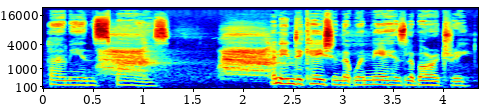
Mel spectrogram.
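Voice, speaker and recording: An actress playing a haughty, commanding sorceress in a video game, speaking in a formal, controlled and clipped manner. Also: female voice, sits low, normal speed, heavy background noise, natural voice. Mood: wary. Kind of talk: video game character acting. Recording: music underneath.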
